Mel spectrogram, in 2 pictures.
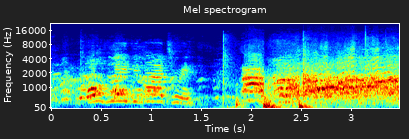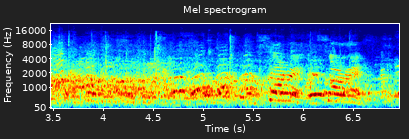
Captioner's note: slap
